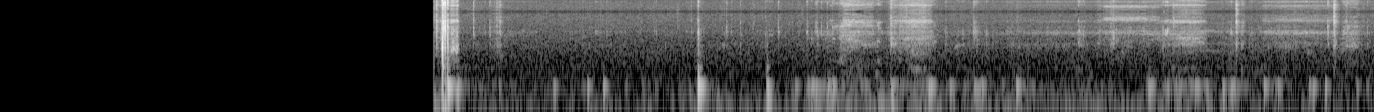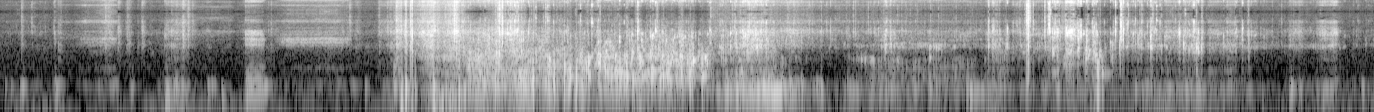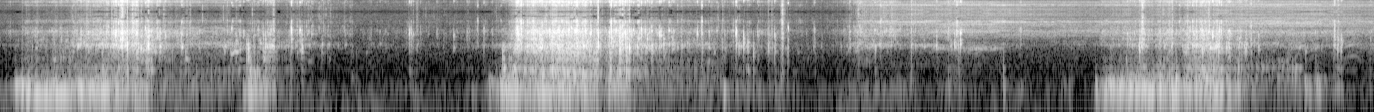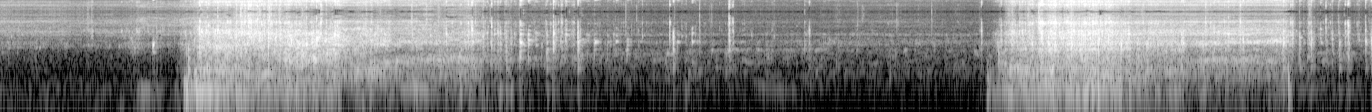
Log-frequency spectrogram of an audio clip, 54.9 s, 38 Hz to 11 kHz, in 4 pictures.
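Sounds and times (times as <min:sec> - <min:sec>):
underwater water noise: 0:04.4 - 0:54.9
scuba exhale bubbles gurgling: 0:17.8 - 0:26.3, 0:27.5 - 0:30.8, 0:32.3 - 0:35.2, 0:38.4 - 0:41.2, 0:42.5 - 0:49.8, 0:51.0 - 0:54.9.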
